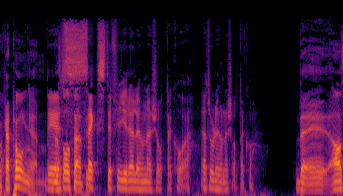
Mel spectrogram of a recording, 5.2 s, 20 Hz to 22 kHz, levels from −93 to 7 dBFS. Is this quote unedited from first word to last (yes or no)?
yes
